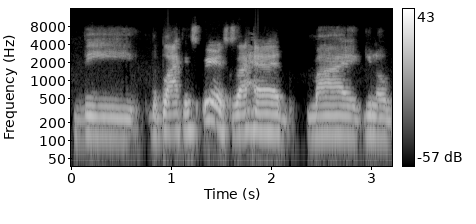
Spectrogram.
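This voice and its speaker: In a plain, everyday voice, a man with an American accent speaks at a moderate pace and medium pitch, his intonation fairly even. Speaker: artist. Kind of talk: podcast interview.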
